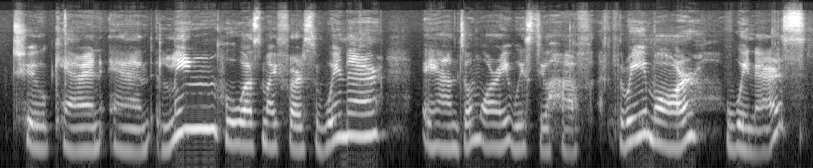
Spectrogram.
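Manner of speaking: usual speaking voice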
